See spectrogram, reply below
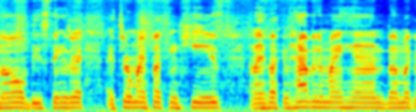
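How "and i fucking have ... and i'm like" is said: ordinary talk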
